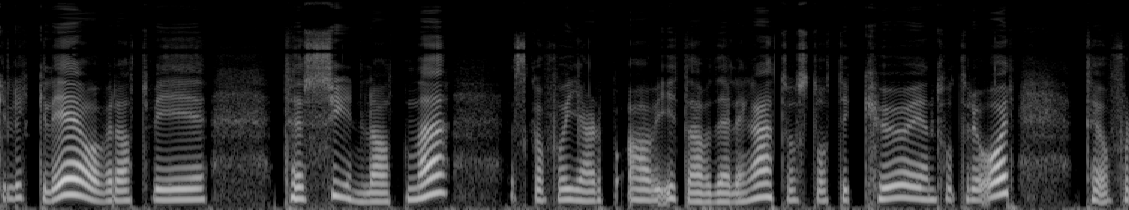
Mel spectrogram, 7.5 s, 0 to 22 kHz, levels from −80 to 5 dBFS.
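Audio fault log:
Throughout: imaging from linear upsampling. The speech sounds like it was raised from a 16 kHz rate to 48 kHz by joining samples with straight lines. That interpolation filters poorly. The top of the original band loses some brightness. A faint mirrored copy of the spectrum sits between 8 kHz and 16 kHz, roughly 35 dB below the signal. It adds a light metallic shimmer to sibilants and other bright consonants.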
